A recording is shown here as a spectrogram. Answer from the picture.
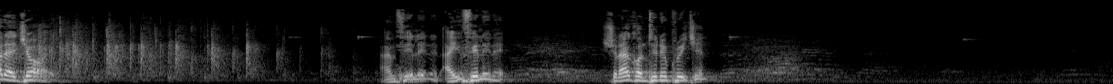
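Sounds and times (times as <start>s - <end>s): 
speech: 0.0s - 0.7s, 3.8s - 5.2s, 6.0s - 7.2s
audience clapping hands in church: 0.0s - 3.6s.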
